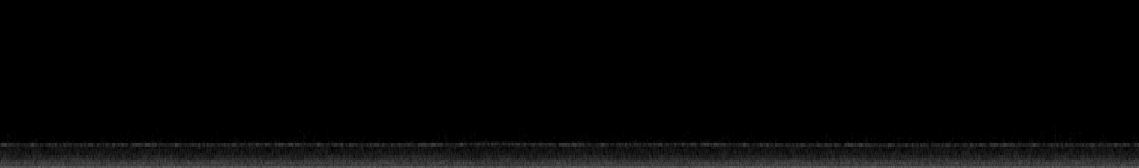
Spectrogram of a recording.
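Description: Harrier jet hovering in DCS World, a steady heavy engine roar with a thin sustained whine riding above it, constant and unbroken throughout.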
